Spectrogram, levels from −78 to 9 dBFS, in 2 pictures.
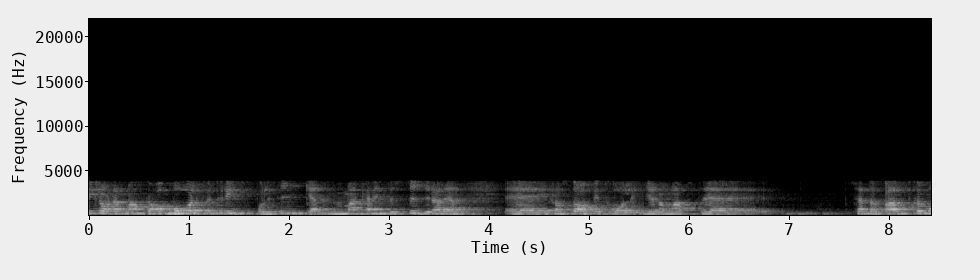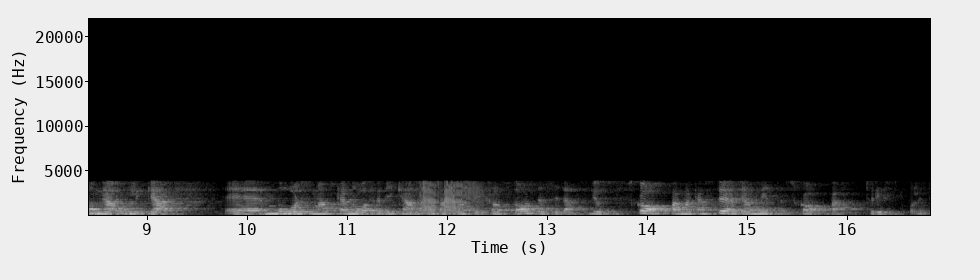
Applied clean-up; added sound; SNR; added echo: none; Fart; 12 dB; reverberation time 0.8 s.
